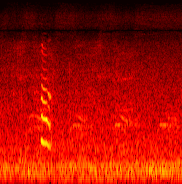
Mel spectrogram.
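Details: Single short meow from a black cat at a shrine that came out from beneath the floor to be stroked, a brief bending harmonic cry over steady low outdoor rumble.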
